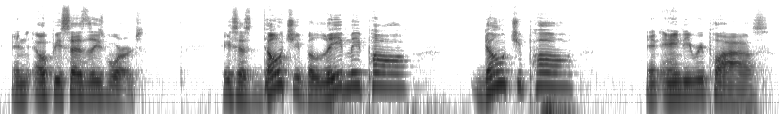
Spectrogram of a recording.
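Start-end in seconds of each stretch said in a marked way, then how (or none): 2.5-5.8 put-on higher, pleading child's question; near-tearful plea. Son asking his father to believe him, almost tearful. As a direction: imitate a boy begging to be believed. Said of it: "almost to the point of tears".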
